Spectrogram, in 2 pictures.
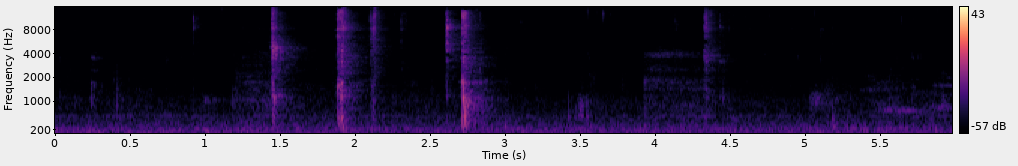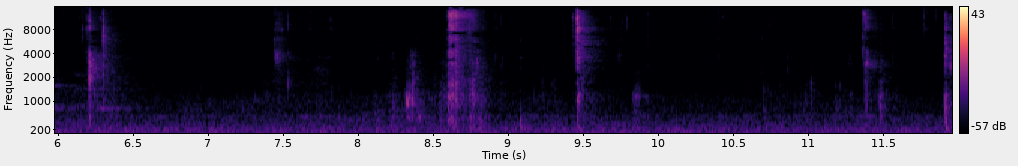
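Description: Close-up mouth sounds of eating meat off a spare rib bone: quiet chewing broken by scattered sharp, wet clicks and smacks at irregular intervals.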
